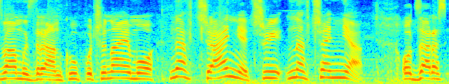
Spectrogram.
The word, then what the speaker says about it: навчання: буде не так легко слово навчання вимовляється з наголосом на другу букву А ви ж теж так кажете Навчання навчання навчання навчання навчання навчання опапа ось тут і підловив десь Я до речі теж чув що так частенько вимовляли Та в нас викладачі так кажуть постійно О то мабуть і у мене колись так казали Та все ж правильно казати Саме навчання із наголосом на другий звук А навчання навчання навчання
